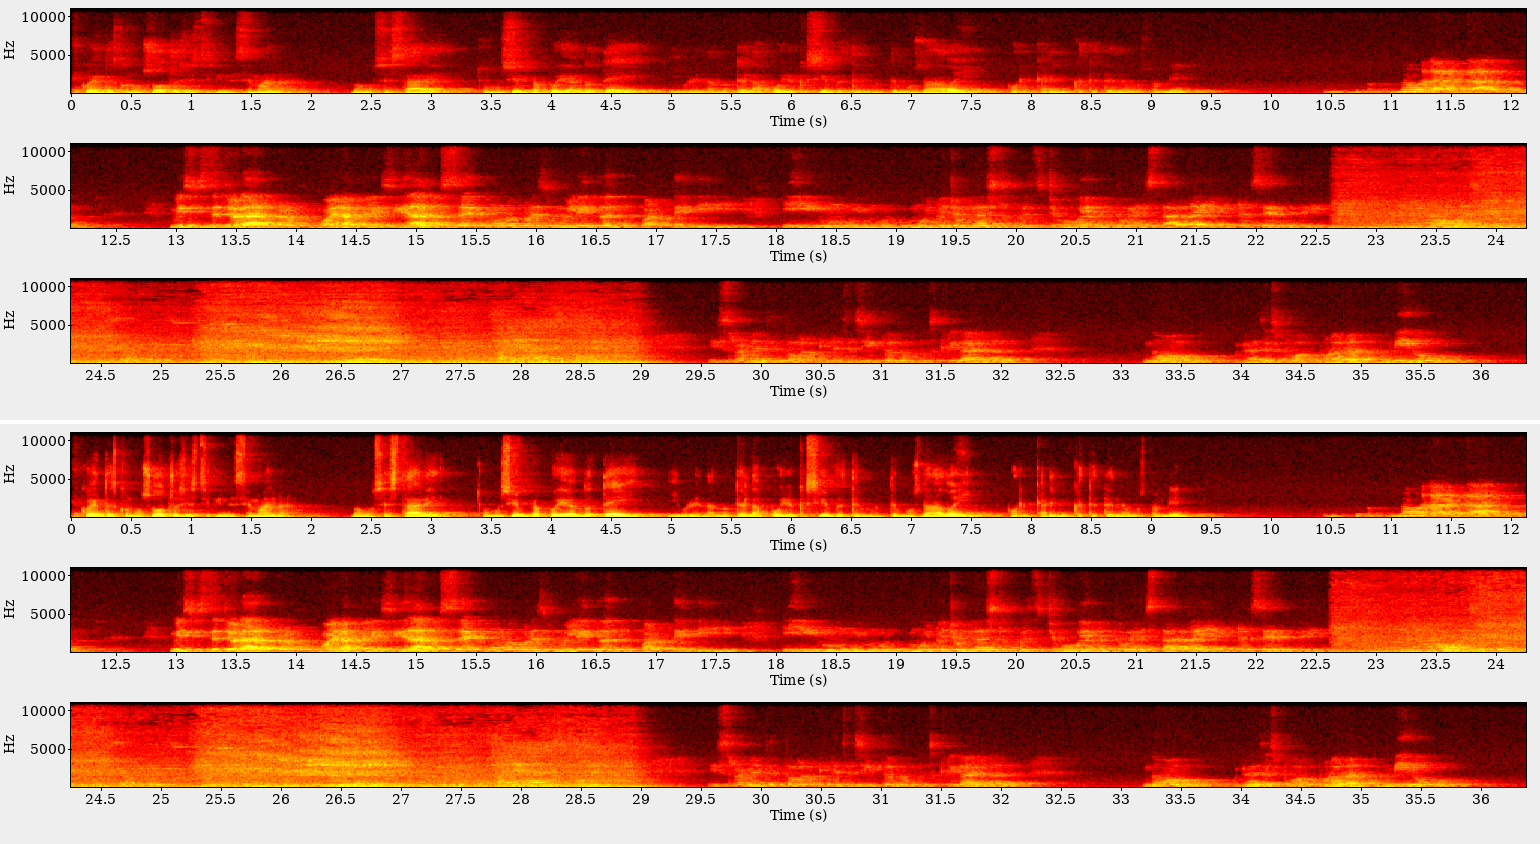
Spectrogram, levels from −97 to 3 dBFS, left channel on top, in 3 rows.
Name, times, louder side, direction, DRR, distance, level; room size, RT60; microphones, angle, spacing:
voice 1, 0.0-1.9 2.3-3.2 3.4-9.3, right 5 dB, 85° right, 10 dB, 0.4 m, -21 dB
voice 2, 10.4-12.1 12.9-22.6 23.2-32.4 33.2-35.7, right 1 dB, 20° right, -5 dB, 2.3 m, -26 dB
sound 1, 22.6-29.0, equal, 65° right, 1.9 m, -25 dB
11.0 x 5.7 x 3.7 m, 1.1 s
head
